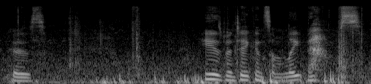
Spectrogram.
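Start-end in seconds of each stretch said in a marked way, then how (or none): none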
